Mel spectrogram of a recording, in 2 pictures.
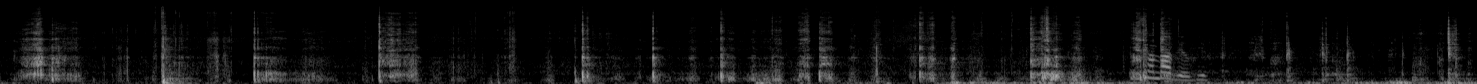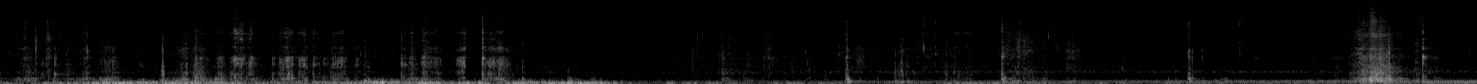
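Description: A metal spatula scrapes and taps against a metal tray.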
